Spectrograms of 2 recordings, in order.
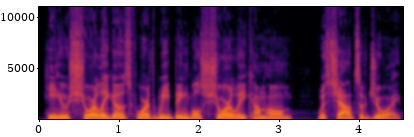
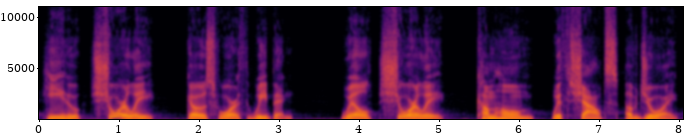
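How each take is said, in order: First: Said in the usual way. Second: Slow, leaning on each "surely"; stress on surely. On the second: Shown as a demonstration. Preacher showing the congregation the emphasis, slow and stressed. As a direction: drag out "surely" both times, slow and deliberate. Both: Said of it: "We would say".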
